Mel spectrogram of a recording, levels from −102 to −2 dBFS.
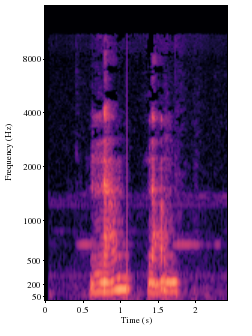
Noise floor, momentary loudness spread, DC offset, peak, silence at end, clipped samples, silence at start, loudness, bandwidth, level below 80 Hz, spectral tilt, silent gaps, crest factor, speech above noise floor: -59 dBFS; 11 LU; under 0.1%; -10 dBFS; 0.55 s; under 0.1%; 0.5 s; -29 LUFS; 11.5 kHz; -56 dBFS; -6.5 dB/octave; none; 22 dB; 31 dB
